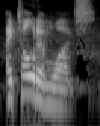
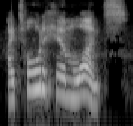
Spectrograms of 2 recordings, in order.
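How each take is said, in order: First: The D links forward and the H drops. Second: Every word and sound is pronounced clearly. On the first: This is heard in casual conversation. "In normal conversation" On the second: This is heard in formal speaking. "Here I enunciated, I spoke very clearly the four words"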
